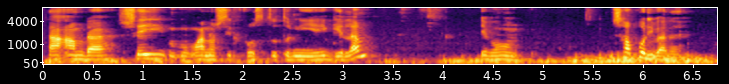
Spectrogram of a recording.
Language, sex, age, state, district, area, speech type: Bengali, female, 60+, West Bengal, Purulia, rural, spontaneous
